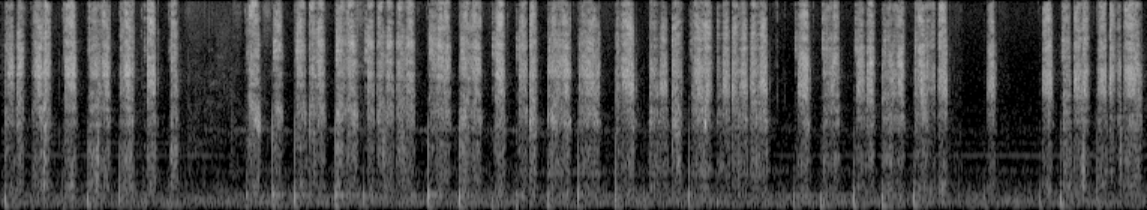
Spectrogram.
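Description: Felt-tip marker writing on chart paper: quick, irregular scratching strokes, letter by letter, with short pauses between words, one about three seconds in and another near the end.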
